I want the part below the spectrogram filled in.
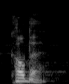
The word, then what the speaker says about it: Kobe: You showed us a picture of the other Chabad Shliach in Kobe, and did I say that right? – Kobe.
